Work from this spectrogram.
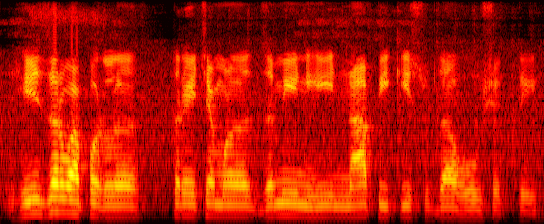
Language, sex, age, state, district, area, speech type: Marathi, male, 60+, Maharashtra, Nanded, urban, spontaneous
